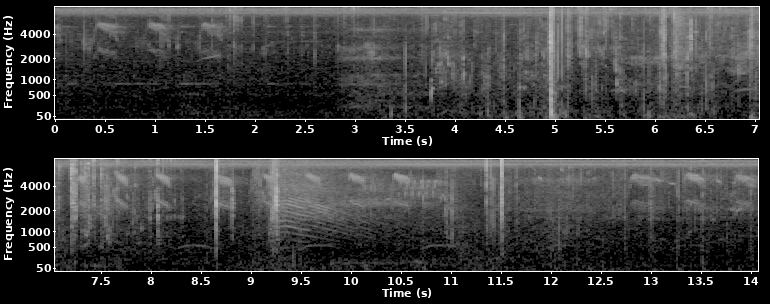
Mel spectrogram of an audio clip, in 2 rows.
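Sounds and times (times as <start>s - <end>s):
bird high chirps: 0.0s - 2.3s, 7.3s - 11.0s
sharp clicks: 8.0s - 11.7s
brief whir: 9.0s - 10.6s.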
